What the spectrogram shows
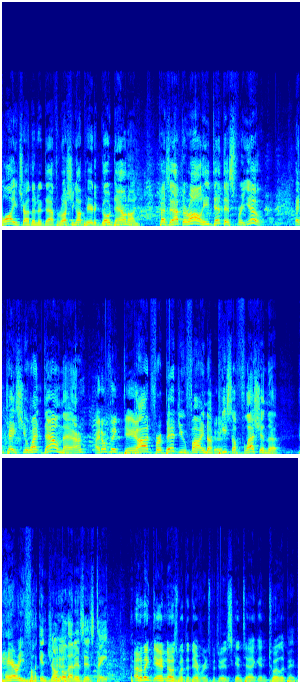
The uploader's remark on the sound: We return to The Stand Comedy Club in Manhattan for a riotously funny live panel in front of a sold-out crowd.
